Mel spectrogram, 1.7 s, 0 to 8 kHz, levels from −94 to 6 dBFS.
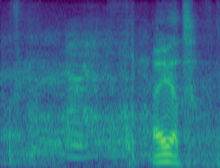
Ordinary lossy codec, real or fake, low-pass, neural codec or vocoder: none; fake; none; codec, 16 kHz, 0.8 kbps, ZipCodec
